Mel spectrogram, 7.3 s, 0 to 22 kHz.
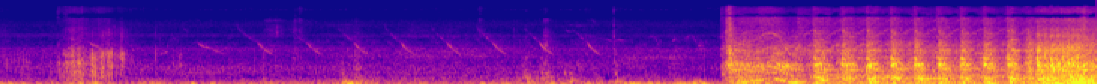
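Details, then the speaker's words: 2007 Freightliner M2 112 with a Mercedes-Benz 12.8 L 410 hp pre-emissions diesel, Eaton 8LL and 172,000 miles: a few seconds of cranking, then it fires straight away into a strong, even idle. The start is healthy. "the engine starts right up it sounds great you can hear that now"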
